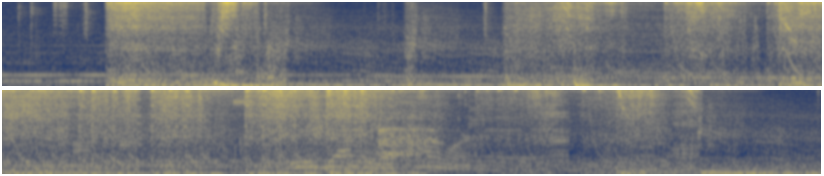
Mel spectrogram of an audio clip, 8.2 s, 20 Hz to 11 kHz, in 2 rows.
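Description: Sustained gunfire fills a firefight in Mass Effect 2, rapid shots and blasts rattling loud and continuous with whooshes and crashes, while a player's voice calls out over the action.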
